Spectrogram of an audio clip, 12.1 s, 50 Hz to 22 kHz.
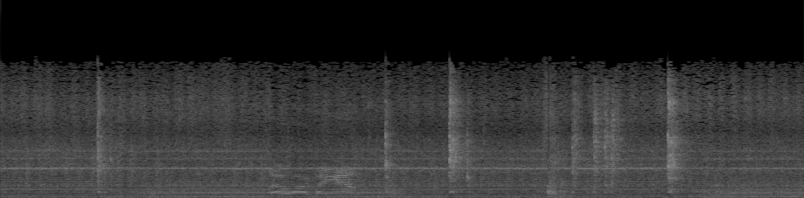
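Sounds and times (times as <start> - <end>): lathe running with whine: 0.0 - 12.0.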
